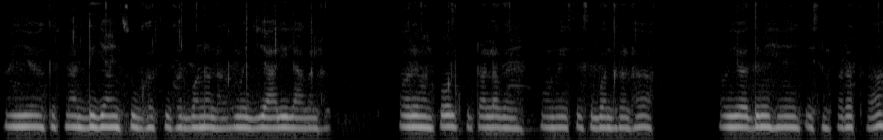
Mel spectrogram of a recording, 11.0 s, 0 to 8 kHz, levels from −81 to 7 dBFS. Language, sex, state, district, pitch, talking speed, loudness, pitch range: Chhattisgarhi, female, Chhattisgarh, Balrampur, 185 Hz, 155 wpm, -38 LUFS, 180-195 Hz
